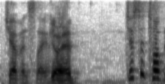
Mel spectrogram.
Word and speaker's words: JevynSlayer: So yeah, just to talk more about I am probably butchering his name and I apologize in advance. No, that's how you pronounce it, Jevon Slayer.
